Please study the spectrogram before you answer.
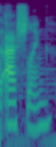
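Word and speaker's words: Aisling: So this ice is actually pronounced Ashling.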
